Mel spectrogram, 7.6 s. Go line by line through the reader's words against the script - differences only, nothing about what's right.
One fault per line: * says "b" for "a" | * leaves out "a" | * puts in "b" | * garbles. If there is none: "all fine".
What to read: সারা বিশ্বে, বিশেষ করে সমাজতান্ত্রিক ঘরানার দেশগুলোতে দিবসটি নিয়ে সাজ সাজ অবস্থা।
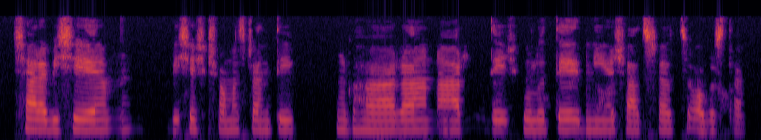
* leaves out "করে"
* leaves out "দিবসটি"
